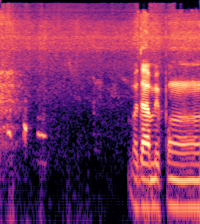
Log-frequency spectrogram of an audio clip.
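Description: A Rhode Island chicken clucks close by, short soft clucks at first and then a louder, drawn-out run of calls, with a voice partly overlapping.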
